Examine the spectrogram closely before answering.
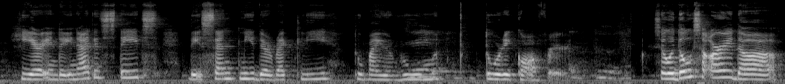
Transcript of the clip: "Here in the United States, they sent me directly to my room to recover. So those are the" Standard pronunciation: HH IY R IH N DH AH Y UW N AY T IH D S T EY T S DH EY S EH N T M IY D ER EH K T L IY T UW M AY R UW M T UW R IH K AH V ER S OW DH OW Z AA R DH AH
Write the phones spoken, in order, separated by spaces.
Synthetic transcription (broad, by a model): HH IY R IH N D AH Y UW N AY T IH D S T EY T S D EY S EH N T M IY D ER EH K T L IY T UW M AY R UW M T UW R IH K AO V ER S OW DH OW S AA R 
